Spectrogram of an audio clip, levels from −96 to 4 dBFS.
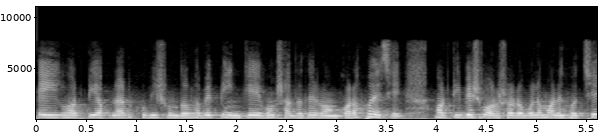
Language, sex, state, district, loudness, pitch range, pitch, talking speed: Bengali, female, West Bengal, Paschim Medinipur, -15 LUFS, 200-220 Hz, 210 Hz, 200 wpm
